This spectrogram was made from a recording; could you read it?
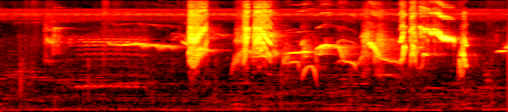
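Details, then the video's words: Fighter Oriental magpie-robin with a song full of fill-in phrases to provoke rivals: a thin, quiet whistle opens, then loud harsh bursts and looping, swooping whistled notes. "BUNYI BURUNG KACER FIGTER, FULL ISIAN KACER LAIN LANGSUNG ON"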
